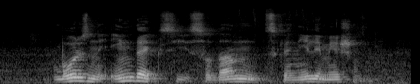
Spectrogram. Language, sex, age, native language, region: Slovenian, male, 12-17, Slovenian, Drava region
